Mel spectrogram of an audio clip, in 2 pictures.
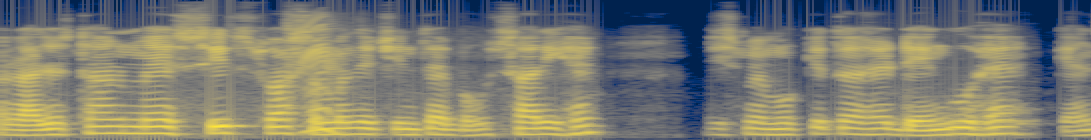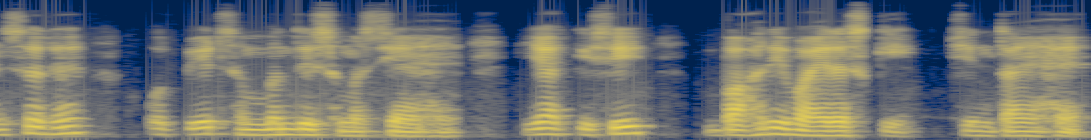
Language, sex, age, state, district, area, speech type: Hindi, male, 45-60, Rajasthan, Jodhpur, urban, spontaneous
